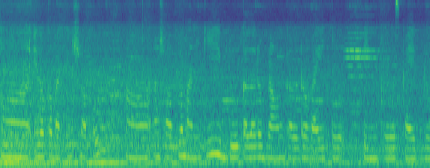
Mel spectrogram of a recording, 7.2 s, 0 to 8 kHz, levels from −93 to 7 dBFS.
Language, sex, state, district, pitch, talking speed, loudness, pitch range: Telugu, female, Andhra Pradesh, Krishna, 180 Hz, 140 wpm, -16 LUFS, 115-190 Hz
